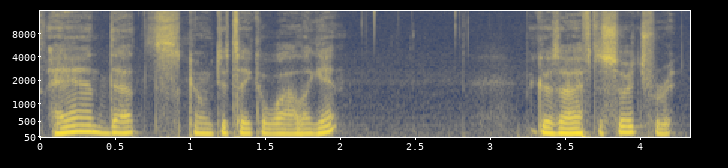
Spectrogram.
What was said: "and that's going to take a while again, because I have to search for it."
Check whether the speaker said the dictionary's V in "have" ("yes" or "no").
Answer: no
